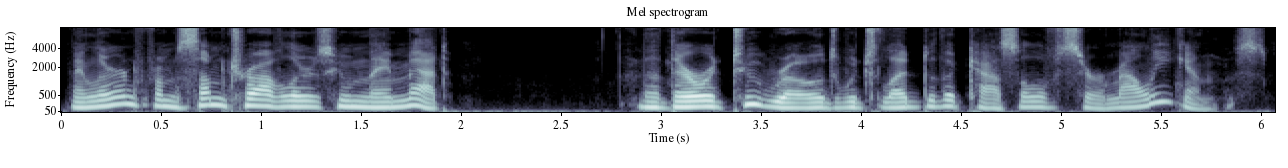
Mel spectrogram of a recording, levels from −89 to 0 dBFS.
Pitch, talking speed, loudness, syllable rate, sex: 155 Hz, 210 wpm, -17 LUFS, 5.9 syllables/s, male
